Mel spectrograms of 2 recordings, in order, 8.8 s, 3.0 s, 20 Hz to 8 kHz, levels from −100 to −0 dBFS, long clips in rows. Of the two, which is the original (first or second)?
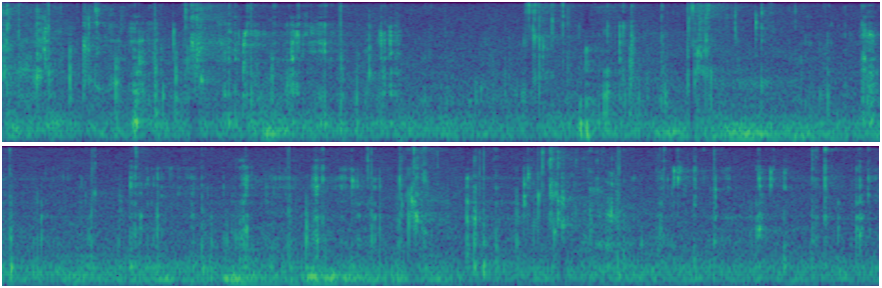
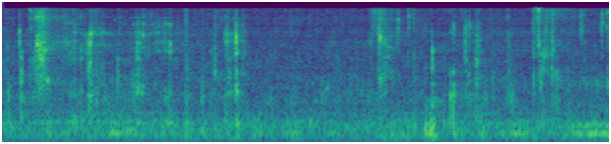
first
